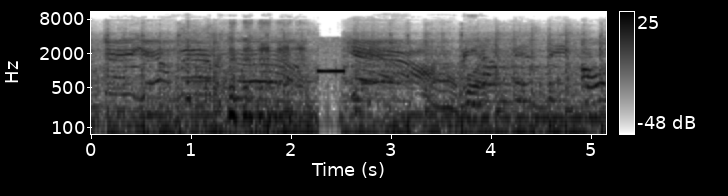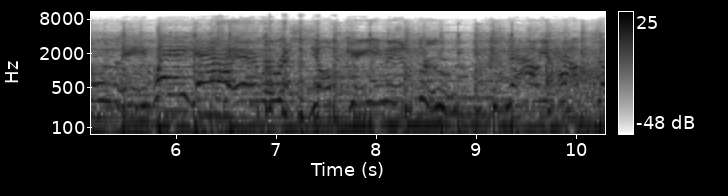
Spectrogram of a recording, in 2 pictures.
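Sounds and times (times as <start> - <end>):
busy overlapping voices: 0.3 - 10.2
laughter: 0.6 - 4.1, 6.4 - 8.6
speech: 1.4 - 2.8
short steady electronic beep: 2.3 - 2.6.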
